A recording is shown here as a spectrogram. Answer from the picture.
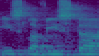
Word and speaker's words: Isla Vista: up the pronunciation like Isla Vista should be East LaVista etc the things that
